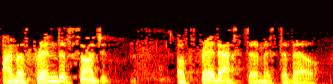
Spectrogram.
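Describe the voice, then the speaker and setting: Stern police inspector, clipped, highly varied intonation, caring underneath, radio drama, muffled lo-fi sound. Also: male voice, wildly swooping pitch, normal speed. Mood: probing, firm. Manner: questioning, clipped, authoritative. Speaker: actor. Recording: dull lo-fi radio audio, faint noise.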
